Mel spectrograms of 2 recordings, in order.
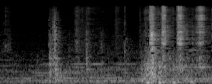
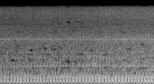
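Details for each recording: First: Honda Supra motorcycle after carburetor rework for not revving fully and slow return: after clicks and handling noise the engine picks up and runs strong and even, pulling cleanly; air screw still to be adjusted. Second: Honda Supra motorcycle with air screw at 1.5–2 turns: fast steady buzzing idle staying high with throttle released; pilot jet too small, possibly after engine bore oversize past 100.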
